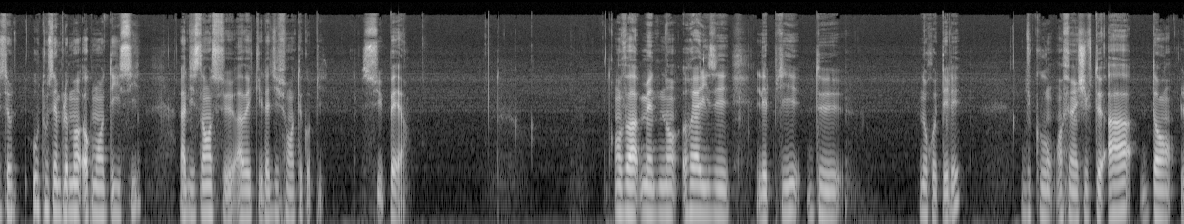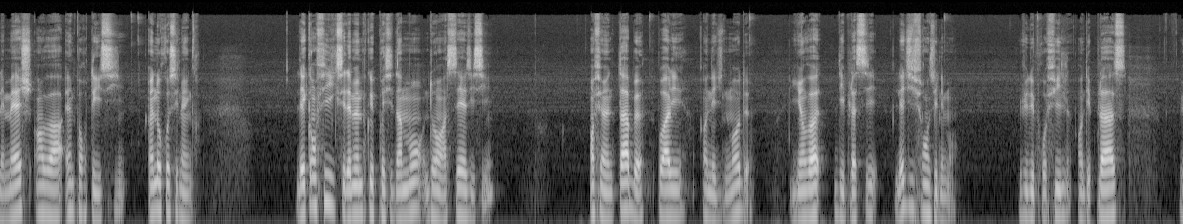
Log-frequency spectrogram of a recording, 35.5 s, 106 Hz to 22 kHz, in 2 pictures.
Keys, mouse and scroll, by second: 1.5 click, 5.1 a, 5.5-6.3 scroll down 5, 6.3-7.4 middle drag, 7.4-7.9 scroll up 4, 7.9 scroll down 4, 9.0 KP_1, 10.8 shift+scroll down 4, 11.5-12.4 scroll up 2, 12.5 shift+scroll up 2, 13.1-13.7 scroll down 1, 15.1 shift+a, 26.3 Tab, 27.5 click, 29.8 KP_3, 31.8 click, 34.0 KP_1.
